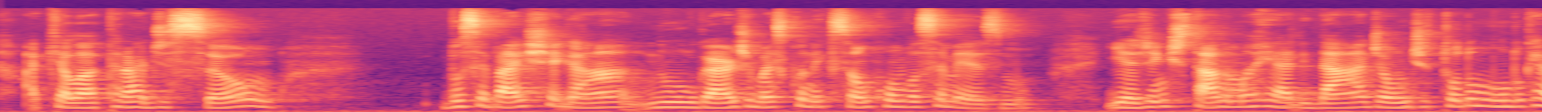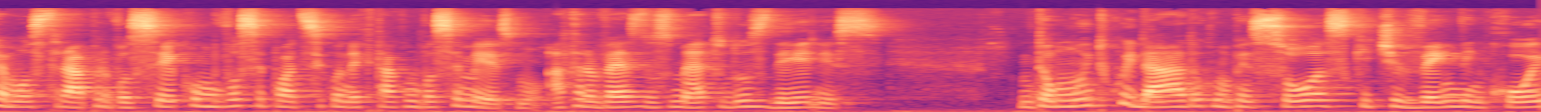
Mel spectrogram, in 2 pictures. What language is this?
Portuguese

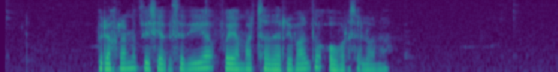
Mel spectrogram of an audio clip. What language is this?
Galician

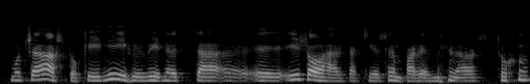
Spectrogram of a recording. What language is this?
Finnish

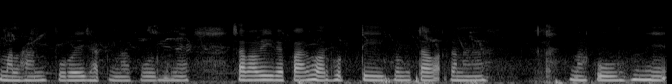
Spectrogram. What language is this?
Santali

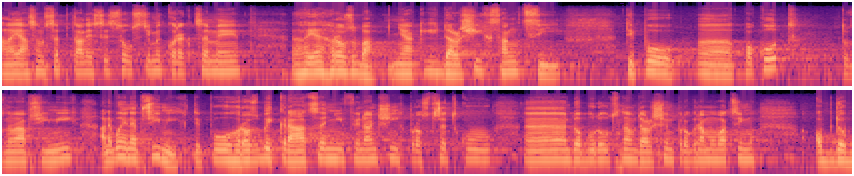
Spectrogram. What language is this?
Czech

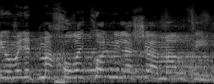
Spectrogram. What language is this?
Hebrew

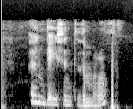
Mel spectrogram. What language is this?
Kabyle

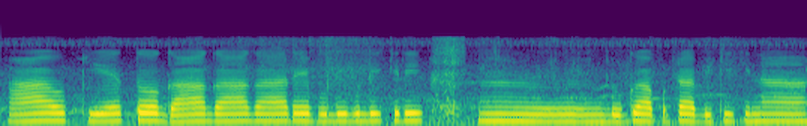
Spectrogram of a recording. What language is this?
Odia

